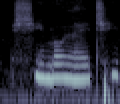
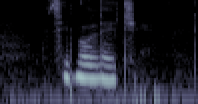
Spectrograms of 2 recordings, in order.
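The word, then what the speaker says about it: Chibolete: então ele dízimo dias depois chevrolete porém ele dizia cebolete porque não podia pronunciar bem então pegava um dele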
